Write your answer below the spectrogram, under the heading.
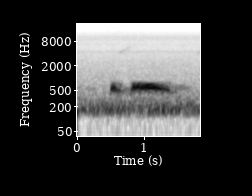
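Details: Spotted dove serving as a decoy at a clay trap to lure wild doves. One brief low note leads into a long, steady, hooting coo, with soft background noise.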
